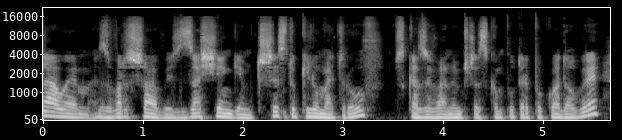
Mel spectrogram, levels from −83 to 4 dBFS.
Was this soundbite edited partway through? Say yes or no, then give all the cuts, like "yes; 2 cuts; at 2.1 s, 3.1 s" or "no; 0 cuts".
no; 0 cuts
